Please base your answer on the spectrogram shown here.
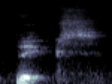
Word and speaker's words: book: For an England, book and buck are pronounced exactly the same way.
